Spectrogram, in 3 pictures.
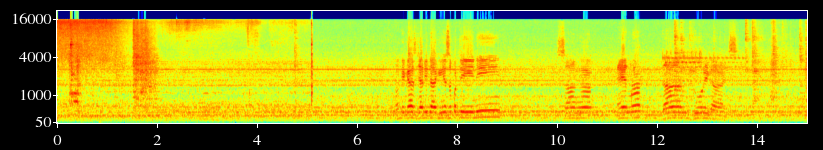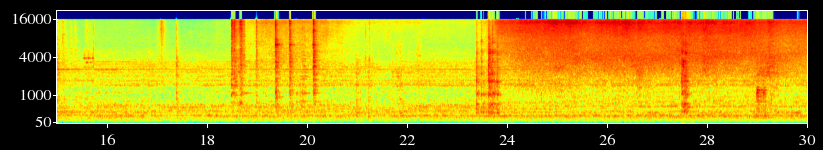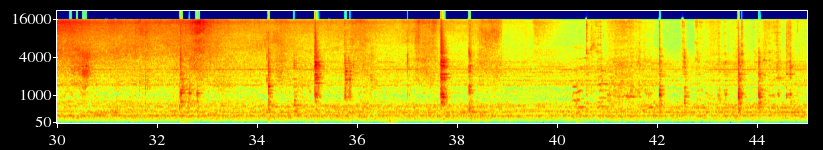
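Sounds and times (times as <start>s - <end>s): food sizzling loudly: 0.0s - 4.7s, 23.6s - 40.1s
steady hum: 0.0s - 45.0s.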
